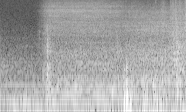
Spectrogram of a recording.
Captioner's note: water running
